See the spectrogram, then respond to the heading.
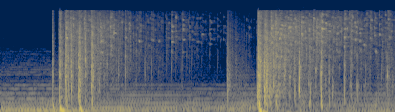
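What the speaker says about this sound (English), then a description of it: "heard the sound of cracking glass" Glass cracking, two sharp shattering bursts about two seconds apart, each followed by a scattered tail of crackling, with no voices.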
